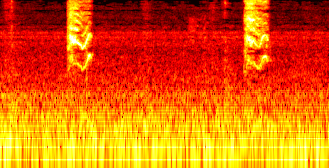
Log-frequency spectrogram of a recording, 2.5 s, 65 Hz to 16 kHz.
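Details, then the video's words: Female double-collared seedeater call for stimulating males; two sharp chips with a descending buzzy sweep, roughly 1.3 seconds apart, over a low hiss. "Piado de Fêmea de Coleiro para Esquentar Coleiro"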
